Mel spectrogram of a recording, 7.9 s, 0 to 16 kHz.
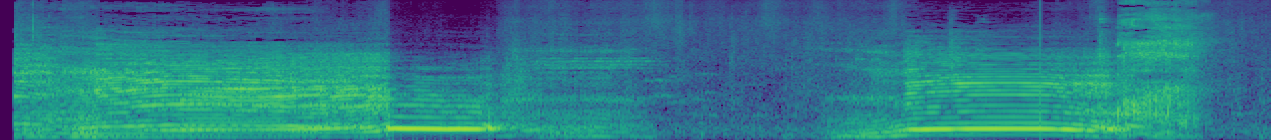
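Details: Friesian heifer calf, 13 months old, in Pabna, Bangladesh, giving two long, steady, droning moos of about two seconds each, separated by a short quiet gap, with a richly layered tone and faint room sound.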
